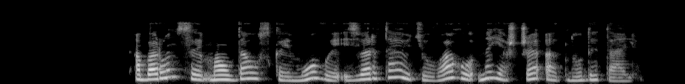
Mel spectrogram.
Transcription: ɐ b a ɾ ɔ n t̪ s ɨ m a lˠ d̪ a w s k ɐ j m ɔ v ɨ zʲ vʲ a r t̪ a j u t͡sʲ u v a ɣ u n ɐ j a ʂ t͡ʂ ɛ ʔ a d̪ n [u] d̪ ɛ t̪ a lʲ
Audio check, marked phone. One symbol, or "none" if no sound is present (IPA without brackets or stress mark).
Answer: u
